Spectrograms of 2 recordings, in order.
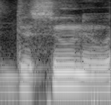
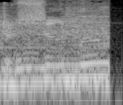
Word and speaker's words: Dosunmu: Y'all let this dude's name is Dosunmu. It's like three syllables. Io Dosunmu. Dosunmu.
